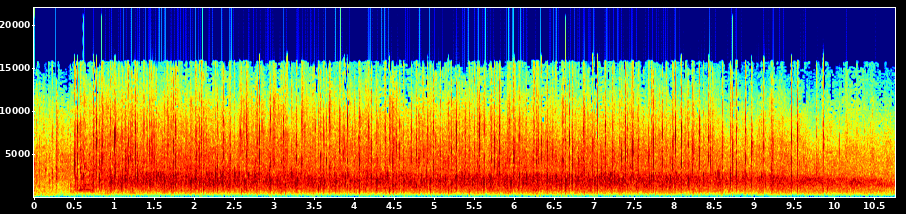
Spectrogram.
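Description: Audience applauding in a steady ovation, starting about half a second in, just as the wind orchestra's final chord dies away.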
